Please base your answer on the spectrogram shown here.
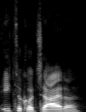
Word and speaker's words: Itacoatiara: So the action is starting to heat up here at Itacoatiara. Yes. Can you say it? They put me on the spot here, Eric. Dallas. Itacoatiara.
